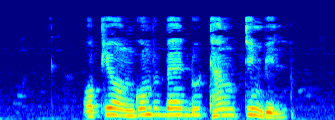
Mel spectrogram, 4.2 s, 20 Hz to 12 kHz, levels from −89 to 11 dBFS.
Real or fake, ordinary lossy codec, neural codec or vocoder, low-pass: real; AAC, 48 kbps; none; 7.2 kHz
